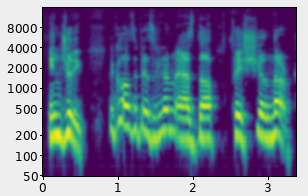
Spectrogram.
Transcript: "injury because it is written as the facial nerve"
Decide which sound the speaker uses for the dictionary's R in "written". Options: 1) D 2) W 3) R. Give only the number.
3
